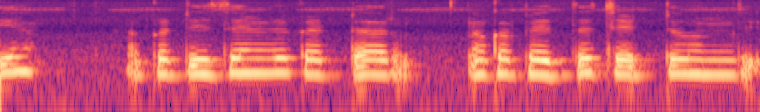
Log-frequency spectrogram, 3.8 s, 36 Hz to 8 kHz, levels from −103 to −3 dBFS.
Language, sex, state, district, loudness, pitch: Telugu, female, Andhra Pradesh, Sri Satya Sai, -15 LUFS, 225 Hz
